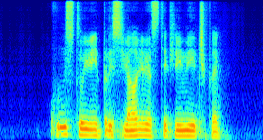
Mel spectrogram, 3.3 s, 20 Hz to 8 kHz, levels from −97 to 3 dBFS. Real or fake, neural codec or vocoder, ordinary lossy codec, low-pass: fake; codec, 16 kHz, 0.5 kbps, FreqCodec, larger model; none; none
